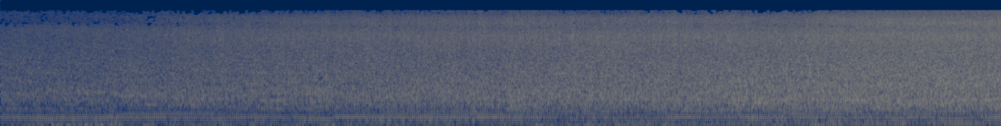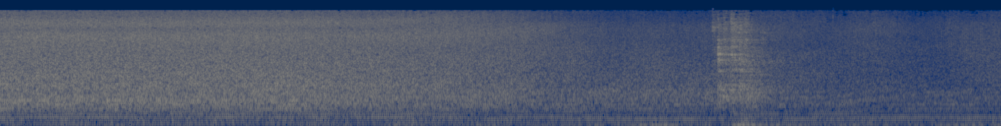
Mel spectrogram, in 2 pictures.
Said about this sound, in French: Si, c'est une ventile pour la cheminée, en fait. Hein. Ça, c'est le souffle qui vient de la cheminée, attends, je pense. On va l'écouter.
